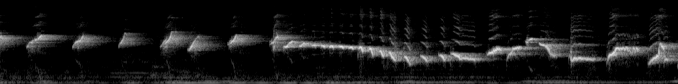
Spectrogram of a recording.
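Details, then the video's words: Song of a white-rumped shama (murai batu) copying canary phrases: a row of rising whistled chips followed by a long descending trill that breaks into varied up-and-down whistles, over faint low background hum. "murai batu bongkar isian KENARI"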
